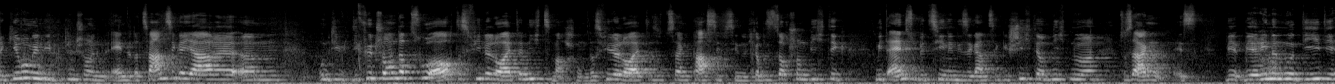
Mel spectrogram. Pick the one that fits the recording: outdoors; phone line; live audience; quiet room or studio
live audience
